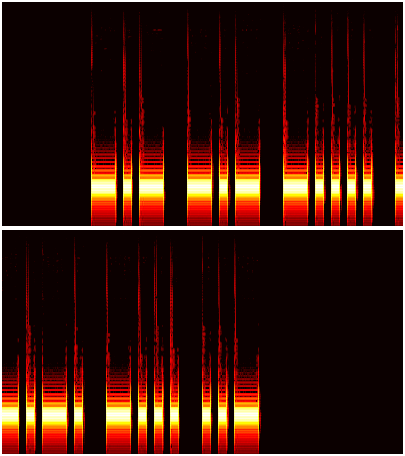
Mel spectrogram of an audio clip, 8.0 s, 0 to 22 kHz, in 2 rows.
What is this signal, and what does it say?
Morse code, heard as a keyed tone, about 15 wpm, 700 Hz. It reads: KK6CBU
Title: USA Call Signs - 6 Characters - Repeated 3x - 15wpm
